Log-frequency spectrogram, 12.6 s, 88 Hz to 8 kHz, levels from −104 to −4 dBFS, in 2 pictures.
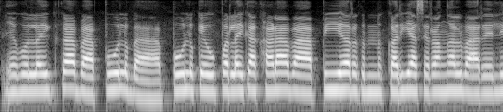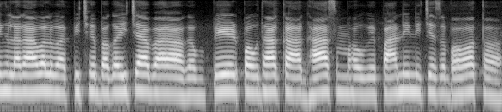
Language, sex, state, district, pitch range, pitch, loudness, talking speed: Bhojpuri, female, Uttar Pradesh, Ghazipur, 185-205 Hz, 195 Hz, -16 LUFS, 155 wpm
